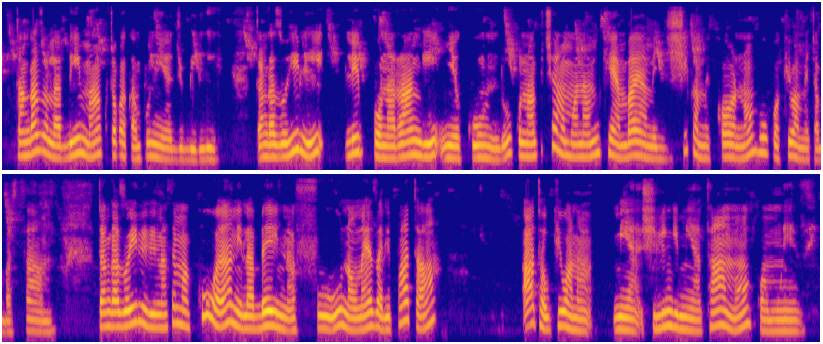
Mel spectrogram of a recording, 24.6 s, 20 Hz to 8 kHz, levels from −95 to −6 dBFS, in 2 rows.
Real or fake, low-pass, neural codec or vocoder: real; 7.2 kHz; none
